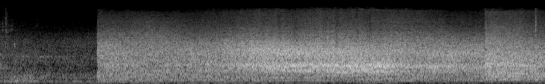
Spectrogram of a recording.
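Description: Road traffic: a vehicle going by on a busy road, its noise coming in abruptly about a second in, swelling, and easing off near the end.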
